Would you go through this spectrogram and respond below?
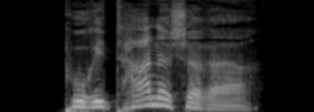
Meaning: inflection of puritanisch: 1. strong/mixed nominative masculine singular comparative degree 2. strong genitive/dative feminine singular comparative degree 3. strong genitive plural comparative degree
- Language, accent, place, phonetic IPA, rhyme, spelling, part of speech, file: German, Germany, Berlin, [puʁiˈtaːnɪʃəʁɐ], -aːnɪʃəʁɐ, puritanischerer, adjective, De-puritanischerer.ogg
